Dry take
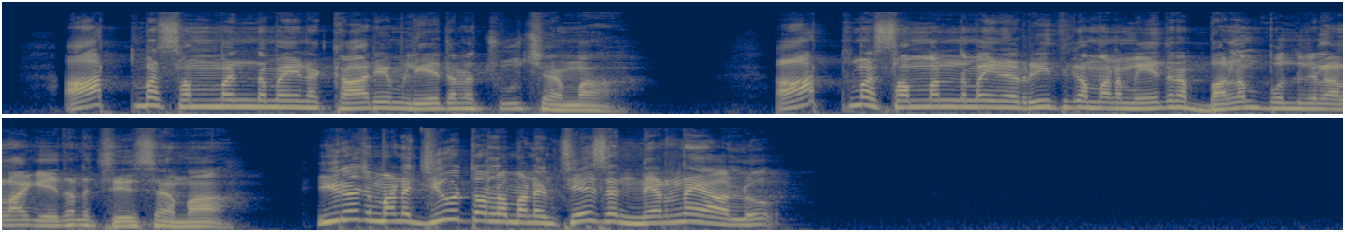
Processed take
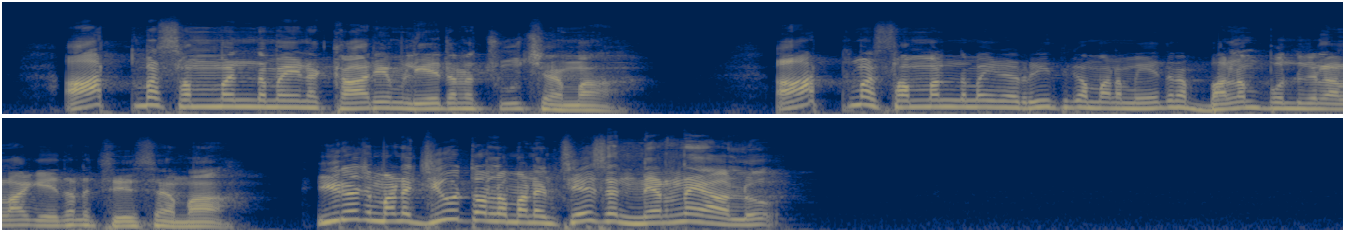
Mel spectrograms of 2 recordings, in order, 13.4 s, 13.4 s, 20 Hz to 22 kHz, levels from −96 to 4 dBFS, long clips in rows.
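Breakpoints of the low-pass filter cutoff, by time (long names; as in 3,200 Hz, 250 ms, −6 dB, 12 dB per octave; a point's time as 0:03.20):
3,700 Hz
from 0:03.95 2,000 Hz
from 0:04.70 1,000 Hz
from 0:06.08 2,100 Hz
from 0:07.66 3,700 Hz
from 0:09.73 7,400 Hz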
